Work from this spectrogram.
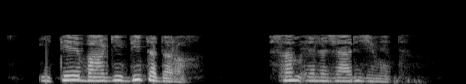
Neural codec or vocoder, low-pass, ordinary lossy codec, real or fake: none; 7.2 kHz; AAC, 16 kbps; real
